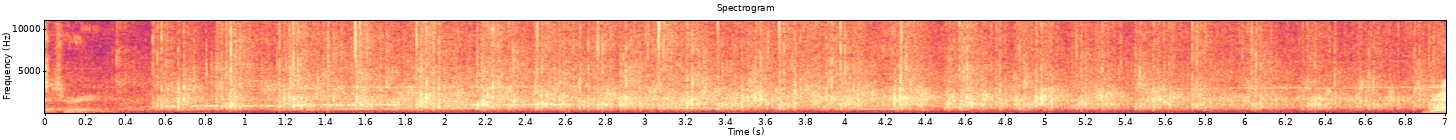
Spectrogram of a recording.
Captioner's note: applause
